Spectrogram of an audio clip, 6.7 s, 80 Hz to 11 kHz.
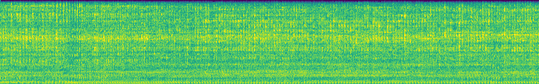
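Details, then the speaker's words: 1987 Honda TRX250 Fourtrax ATV, long-stored, first start after fuel work, no air filter fitted: small single settles into a very high idle with tinny metallic top-end rattle; owner suspects vacuum leak or carburetor idle set too high, unconfirmed. "It's very metallic sounding. I'm not gonna lie. Not sure if that's how they normally sound, but it's."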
